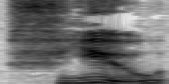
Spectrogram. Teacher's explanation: the V sound few another U as in few diff thong lips start bigger and then come into the tighter Circle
